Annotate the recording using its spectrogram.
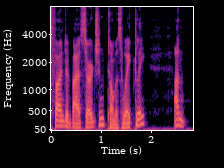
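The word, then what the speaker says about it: Wakley: Well, the first thing to say, Martin, is there's a lot of controversy about how to say his name. So we have been brought up at The Lancet to call him Thomas Wakeley.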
